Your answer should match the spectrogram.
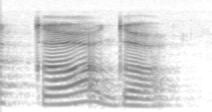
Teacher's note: क पहला वर्ण है, ग जो है तीसरा वर्ण है, और दोनों क्या है? अल्प प्राण है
